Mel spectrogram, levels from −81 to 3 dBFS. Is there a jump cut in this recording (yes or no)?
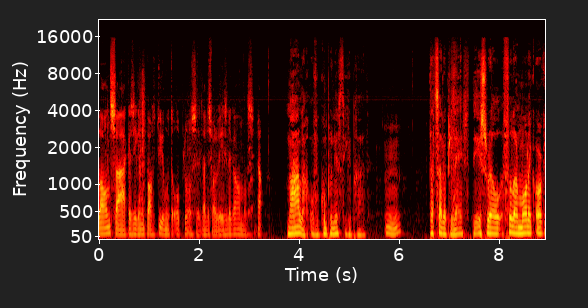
yes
